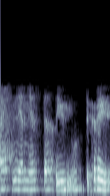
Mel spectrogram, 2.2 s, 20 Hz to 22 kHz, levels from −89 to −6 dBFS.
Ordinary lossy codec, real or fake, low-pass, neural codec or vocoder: MP3, 16 kbps; fake; 3.6 kHz; codec, 24 kHz, 1 kbps, SNAC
